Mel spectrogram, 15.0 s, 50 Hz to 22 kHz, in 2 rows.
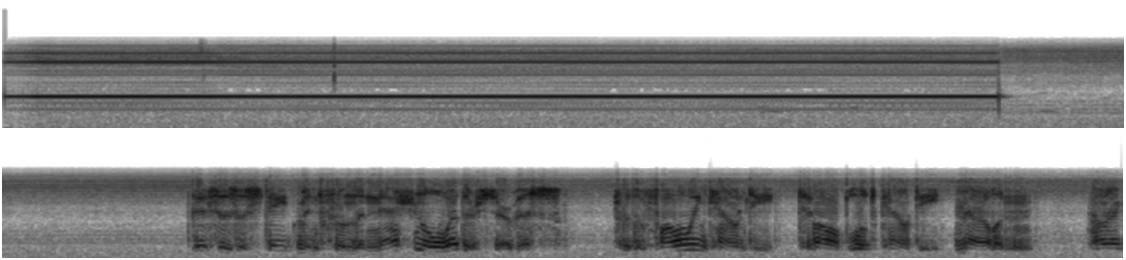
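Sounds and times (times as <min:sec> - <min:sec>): steady high alarm tone: 0:00.0 - 0:06.8
faint radio hiss: 0:06.7 - 0:14.9.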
